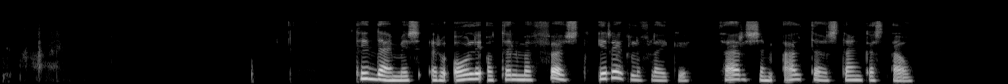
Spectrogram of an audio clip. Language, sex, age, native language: Icelandic, female, 30-39, Polish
